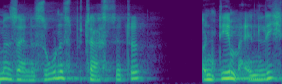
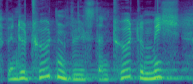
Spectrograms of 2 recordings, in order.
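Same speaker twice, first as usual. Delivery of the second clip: raised, louder pleading; imploring; 4 semitones higher, 6 dB louder than usual. Retold or imitated. Mother imploring her furious son Esau, raised voice. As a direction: beg him to turn his hate on you. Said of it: "beschwor ich ihn".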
